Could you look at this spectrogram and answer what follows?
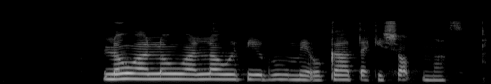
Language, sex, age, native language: Icelandic, male, 11, Icelandic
